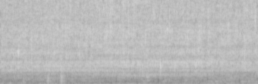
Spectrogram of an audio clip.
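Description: Potato and fish roe fry in a pan with chopped chili, ginger and garlic paste, a steady close sizzle broken by a few soft stirring scrapes.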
